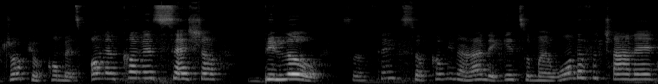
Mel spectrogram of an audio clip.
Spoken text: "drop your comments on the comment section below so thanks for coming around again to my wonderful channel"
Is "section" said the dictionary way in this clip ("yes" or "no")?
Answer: no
